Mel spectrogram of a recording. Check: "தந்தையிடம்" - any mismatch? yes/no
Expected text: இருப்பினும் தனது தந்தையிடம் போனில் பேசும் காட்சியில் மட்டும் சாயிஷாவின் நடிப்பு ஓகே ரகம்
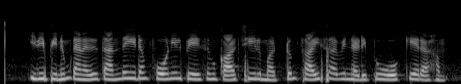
no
